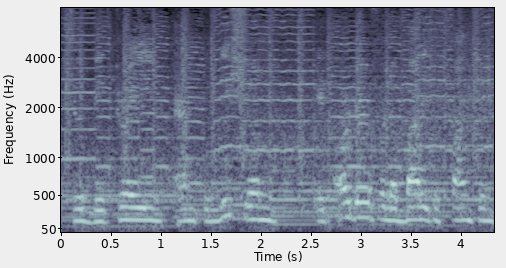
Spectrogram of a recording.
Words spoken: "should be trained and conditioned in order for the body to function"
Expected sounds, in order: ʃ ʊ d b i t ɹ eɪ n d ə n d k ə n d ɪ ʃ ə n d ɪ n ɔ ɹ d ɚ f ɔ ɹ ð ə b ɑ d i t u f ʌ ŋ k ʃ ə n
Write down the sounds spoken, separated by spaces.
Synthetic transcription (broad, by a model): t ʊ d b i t ɹ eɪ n ə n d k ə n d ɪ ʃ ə n ɪ n ɔ ɹ d ɚ f ɔ ɹ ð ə b ɑ d i t u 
